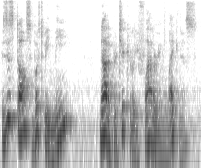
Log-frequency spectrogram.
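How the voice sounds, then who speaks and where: A man's voice: on the high side, wildly swooping pitch, quick pace, darkish tone. A man voicing Mighty Mouse, earnest and urgent. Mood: miffed. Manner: earnest, urgent, a little wounded pride. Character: heroic male cartoon mouse superhero, earnest. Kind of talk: audiobook character reading.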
